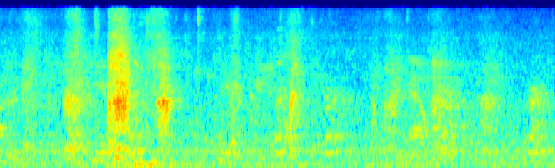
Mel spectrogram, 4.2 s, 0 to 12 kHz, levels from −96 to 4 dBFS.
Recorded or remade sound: recorded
